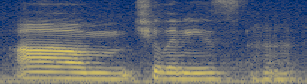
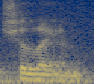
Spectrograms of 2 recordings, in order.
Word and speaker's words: Chilean: Even though, like, let's say you have Chile in you, Chile, you know what I mean, Chilenese, you're Chilean. Sorry, that's how you say it, Chilean.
